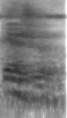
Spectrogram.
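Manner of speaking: कैजुअल with a zh, low; zh sound. Shown as a demonstration. Teacher modelling कैजुअल, soft zh. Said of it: "इसे हम पढ़ेंगे कैजुअल".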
